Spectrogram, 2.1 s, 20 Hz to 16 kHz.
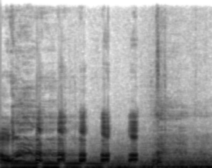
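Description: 2019 Ford Mustang Bullitt's naturally aspirated 5.0-litre V8 heard from inside the cabin, holding a steady exhaust note that fades about a second and a half in. The driver laughs over it in short bursts.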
